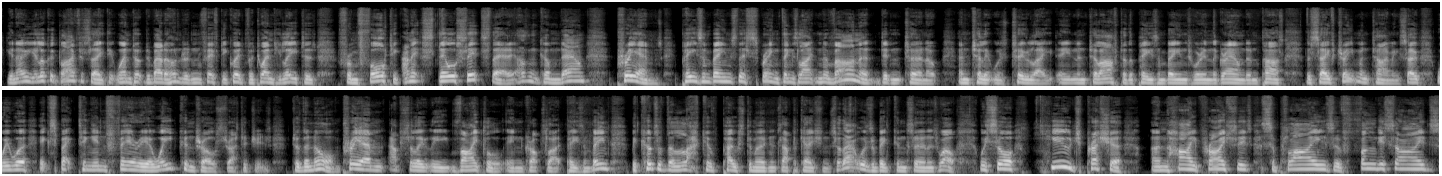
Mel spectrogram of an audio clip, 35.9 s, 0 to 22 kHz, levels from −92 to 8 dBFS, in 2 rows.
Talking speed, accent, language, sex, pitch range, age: 175 wpm, British, English, male, 115-165 Hz, 50-69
